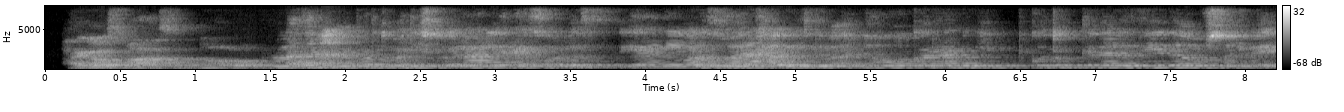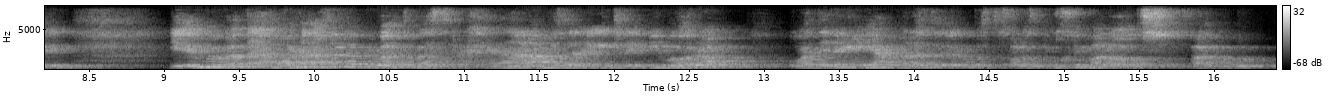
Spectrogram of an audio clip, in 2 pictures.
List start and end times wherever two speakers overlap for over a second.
none

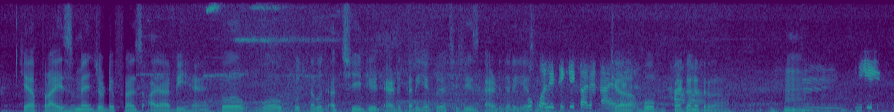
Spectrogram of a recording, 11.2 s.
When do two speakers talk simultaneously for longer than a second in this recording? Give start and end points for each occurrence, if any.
none

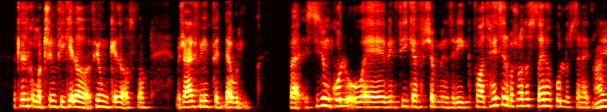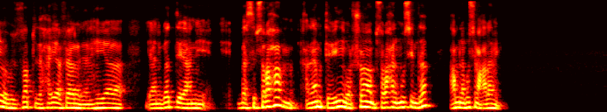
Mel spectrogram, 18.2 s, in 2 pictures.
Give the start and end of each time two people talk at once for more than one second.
none

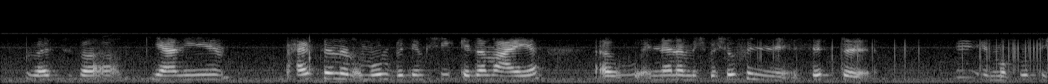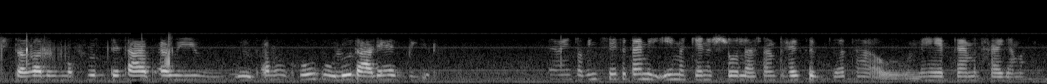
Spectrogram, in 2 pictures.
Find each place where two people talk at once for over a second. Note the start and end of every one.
none

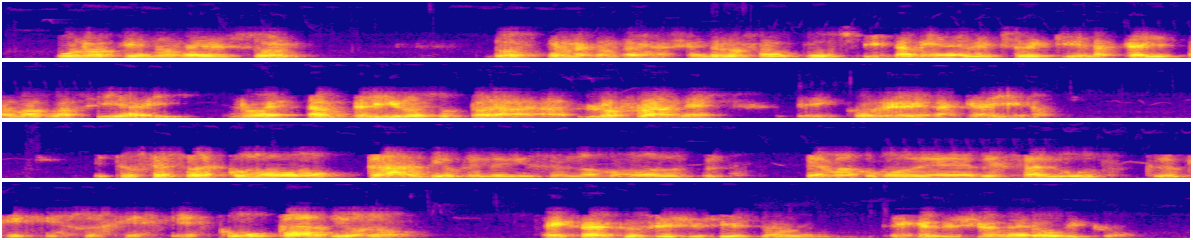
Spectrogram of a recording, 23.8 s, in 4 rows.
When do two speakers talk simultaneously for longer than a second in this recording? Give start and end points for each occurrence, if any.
none

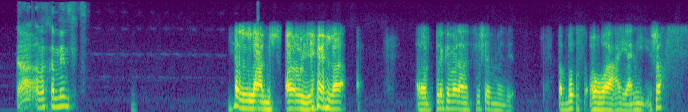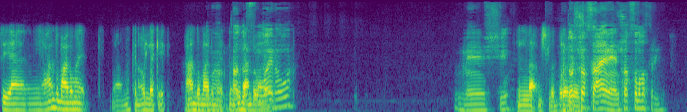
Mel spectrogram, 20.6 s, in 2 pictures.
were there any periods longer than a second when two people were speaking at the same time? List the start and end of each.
13.1-14.4

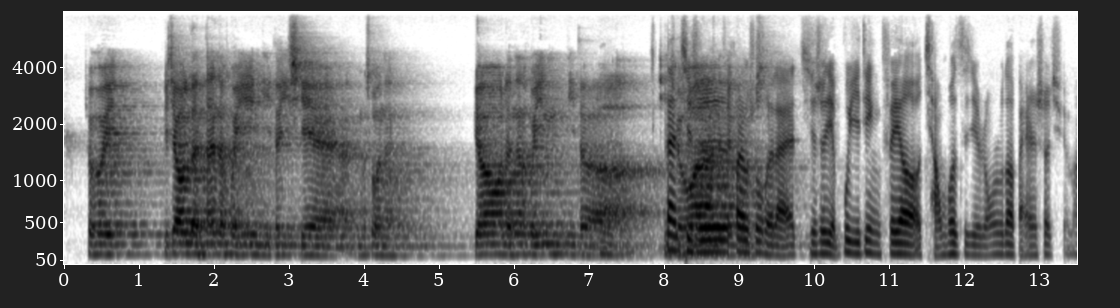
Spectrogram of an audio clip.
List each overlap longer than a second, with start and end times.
8.0-9.3

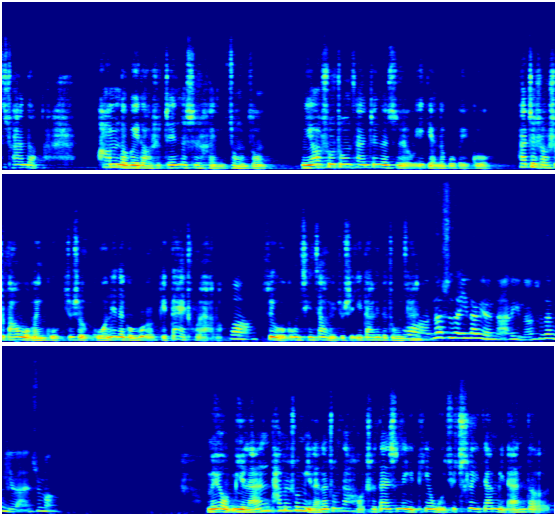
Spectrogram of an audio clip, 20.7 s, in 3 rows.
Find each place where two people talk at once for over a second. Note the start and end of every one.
none

